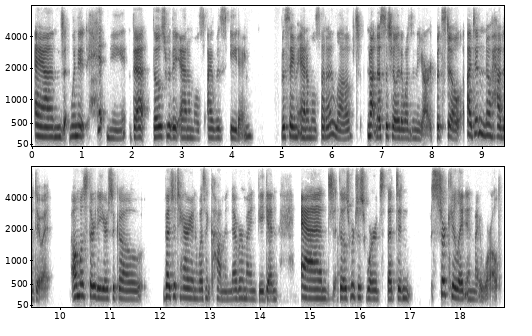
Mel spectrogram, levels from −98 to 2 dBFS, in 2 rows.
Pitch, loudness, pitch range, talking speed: 205 Hz, -20 LUFS, 185-225 Hz, 180 wpm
